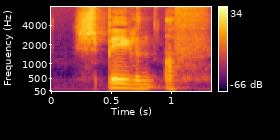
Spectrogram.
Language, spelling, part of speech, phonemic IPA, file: Dutch, spelen af, verb, /ˈspelə(n) ˈɑf/, Nl-spelen af.ogg
- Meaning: inflection of afspelen: 1. plural present indicative 2. plural present subjunctive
